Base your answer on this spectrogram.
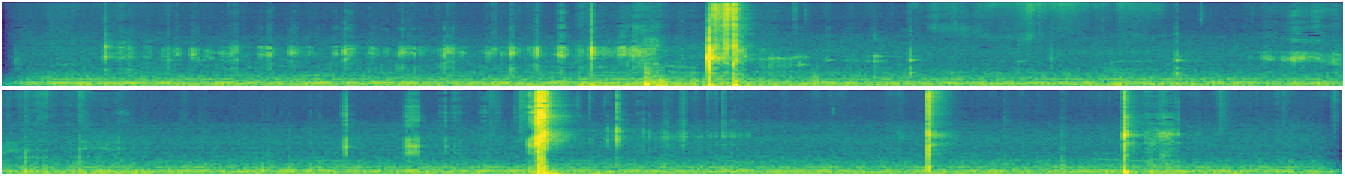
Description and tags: Easy Open Can
University, Elaine, Park, Field-Recording, Koontz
